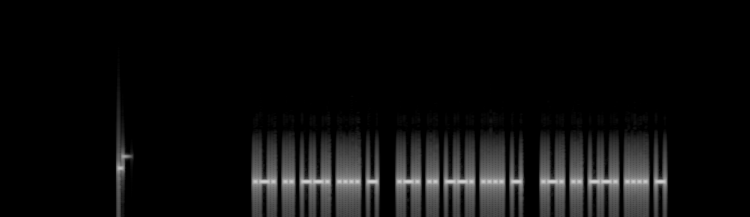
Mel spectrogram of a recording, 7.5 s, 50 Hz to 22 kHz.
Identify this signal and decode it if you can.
Morse code, heard as a keyed tone, about 40 wpm, 700 Hz. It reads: RIGHT RIGHT RIGHT
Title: Top 500 Words Repeated 40wpm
